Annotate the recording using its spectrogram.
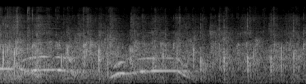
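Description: Women in a crowd whoop and cheer.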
